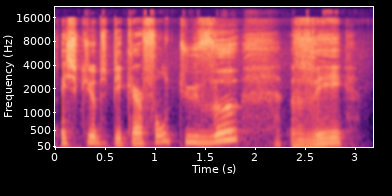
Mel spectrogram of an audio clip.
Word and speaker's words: veux: parler avec moi, tu veux me parler, vous voulez me parler, everything goes. Ice Cubes, be careful, tu veux, V-E-U-X, remember, we don't pronounce it, but it should be there.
